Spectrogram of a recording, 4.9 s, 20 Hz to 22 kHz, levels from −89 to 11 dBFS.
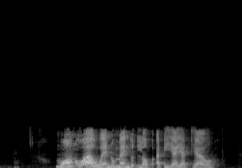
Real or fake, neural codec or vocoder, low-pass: real; none; 5.4 kHz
